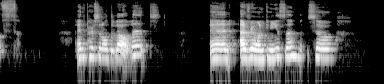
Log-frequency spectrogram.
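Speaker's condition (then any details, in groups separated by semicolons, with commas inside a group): Cerebral palsy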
